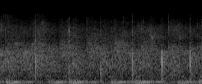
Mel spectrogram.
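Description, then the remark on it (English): A crowd applauding together, a steady wash of many hands clapping with a few sharper claps standing out, reverberant. “So we give thanks for that as well. Yeah, clap.”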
